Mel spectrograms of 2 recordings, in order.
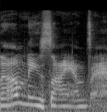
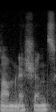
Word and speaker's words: Omniscience: and omniscience comes back okay stop calling it omniscient it's it's pronounced omniscience guys just in case you were this pack's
